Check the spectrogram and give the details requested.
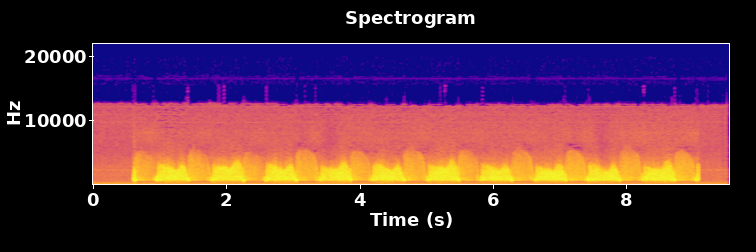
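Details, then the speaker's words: Continuous-wave Doppler from the apical position across the tricuspid valve: congenital severe tricuspid stenosis (area 0.9 cm², 16 mmHg gradient, thickened immobile leaflets) with mild tricuspid regurgitation at 1.8 m/s. "This patient has congenital severe tricuspid stenosis."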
